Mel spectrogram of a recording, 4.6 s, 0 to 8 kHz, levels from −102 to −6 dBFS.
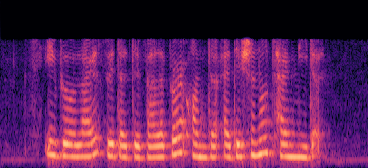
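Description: iLBC codec damage runs throughout the speech. The codec codes each 20 ms frame independently, with no energy above about 3.9 kHz, giving a plainly audible muffled, narrowband sound that is a little rough and synthetic. The quality fits iLBC's 15.2 kbps mode.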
